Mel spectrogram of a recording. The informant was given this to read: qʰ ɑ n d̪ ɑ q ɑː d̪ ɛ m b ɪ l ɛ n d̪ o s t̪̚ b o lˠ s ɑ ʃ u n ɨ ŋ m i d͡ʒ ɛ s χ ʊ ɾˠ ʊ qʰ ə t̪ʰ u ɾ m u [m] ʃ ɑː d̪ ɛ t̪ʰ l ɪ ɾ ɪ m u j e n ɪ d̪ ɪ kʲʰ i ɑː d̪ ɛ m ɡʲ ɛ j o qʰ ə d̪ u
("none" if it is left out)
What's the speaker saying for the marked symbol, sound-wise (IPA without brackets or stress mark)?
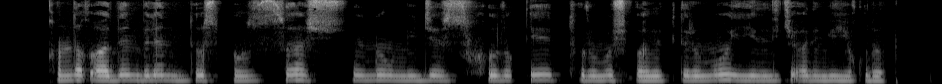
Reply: none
